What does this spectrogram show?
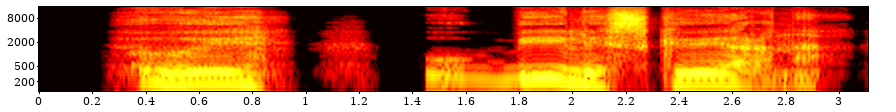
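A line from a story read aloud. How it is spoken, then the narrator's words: Hoarse rasp. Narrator (Russian): прохрипел Лун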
